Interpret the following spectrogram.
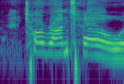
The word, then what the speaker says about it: Toronto: Say it like an American. He's gonna kick me out of the office, guys. It's gonna happen. So that No one movie pronounces the is, T's in Toronto. Oh, this movie does, and it's really infuriating if you're Canadian.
